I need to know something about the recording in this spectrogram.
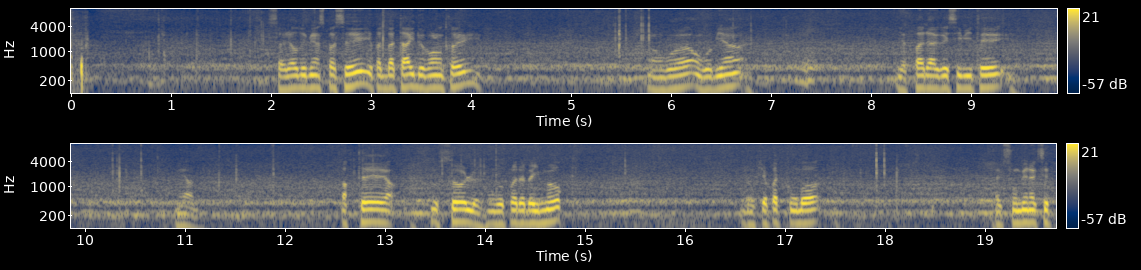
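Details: Bees of a drone-laying colony buzz around after their frames are shaken out some fifty metres from the apiary. A low steady hum runs throughout, broken by intermittent swooping buzzes as single bees fly near, in bursts every few seconds.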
